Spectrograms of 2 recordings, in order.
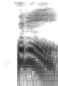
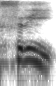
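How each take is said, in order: First: It begins with a soft th between the teeth. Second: It begins with a plain s sound. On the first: The speaker calls it right. "jadi suaranya antara dua gigi tapi dengan desis lembut" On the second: The speaker calls it wrong. "jangan sri"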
